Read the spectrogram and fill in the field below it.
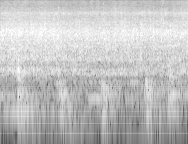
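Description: Tomatoes added to well-fried onions sizzle steadily in a pan for an egg biryani, a dense, even frying hiss with faint stirring scrapes and no voices.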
